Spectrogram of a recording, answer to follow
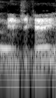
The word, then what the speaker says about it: Ninjak: with the release of ninjak super Killers Bob do you pronounce it ninjak or ninja K ninj okay I do too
